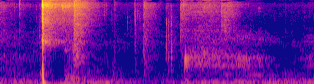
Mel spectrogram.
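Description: Stainless steel toenail nippers cutting through a thick, diseased toenail: one sharp clip about a third of a second in, then a few fainter clicks of the nippers.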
